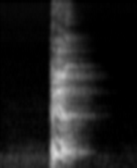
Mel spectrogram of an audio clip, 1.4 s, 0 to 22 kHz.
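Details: Single sharp voiced hiccup, a sudden gulping catch of breath cut off abruptly, in a quiet room, during a 15-minute bout of hiccups.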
